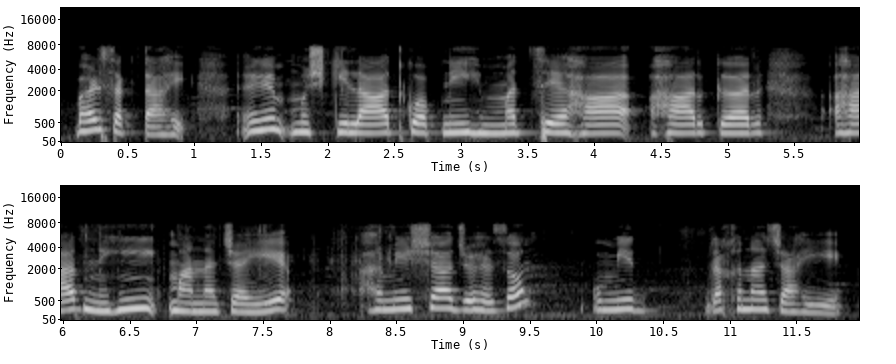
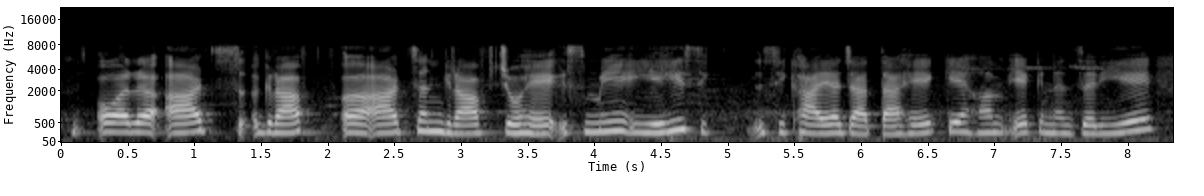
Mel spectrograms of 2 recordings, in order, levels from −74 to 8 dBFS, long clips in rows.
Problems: constant background noise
